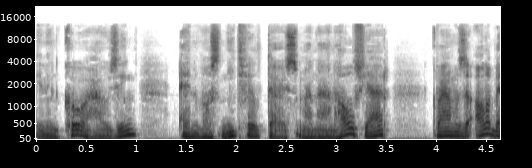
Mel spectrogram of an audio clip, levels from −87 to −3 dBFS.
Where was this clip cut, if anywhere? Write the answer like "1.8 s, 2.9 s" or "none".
none

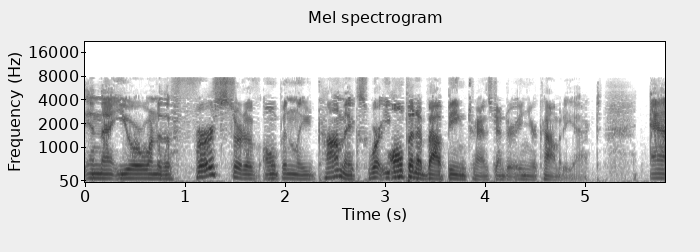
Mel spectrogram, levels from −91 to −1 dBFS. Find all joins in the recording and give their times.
2.3 s, 3.0 s

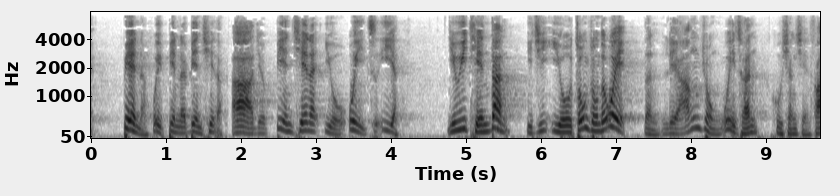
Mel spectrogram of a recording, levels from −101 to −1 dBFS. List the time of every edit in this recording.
1.8 s

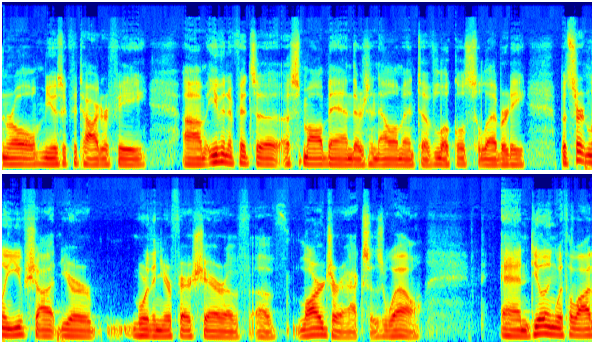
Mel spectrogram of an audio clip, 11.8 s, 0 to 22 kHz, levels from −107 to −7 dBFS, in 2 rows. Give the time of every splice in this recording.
none

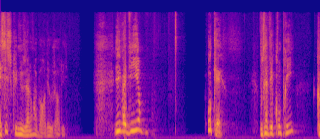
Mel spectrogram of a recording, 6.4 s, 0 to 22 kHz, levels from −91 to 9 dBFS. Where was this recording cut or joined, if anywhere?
none

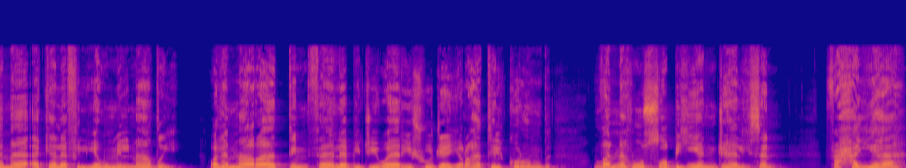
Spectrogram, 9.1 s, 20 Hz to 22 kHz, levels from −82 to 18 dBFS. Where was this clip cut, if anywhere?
none

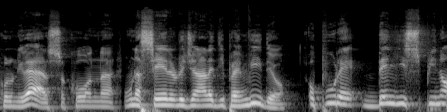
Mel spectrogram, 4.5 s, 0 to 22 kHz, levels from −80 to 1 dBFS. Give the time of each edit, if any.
1.2 s

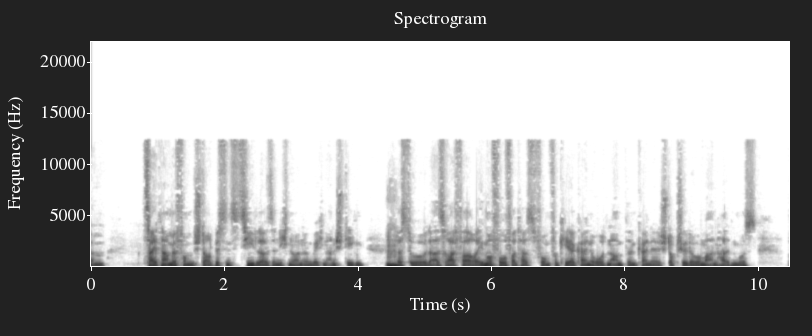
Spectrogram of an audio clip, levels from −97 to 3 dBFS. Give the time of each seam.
none

